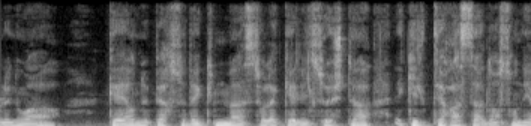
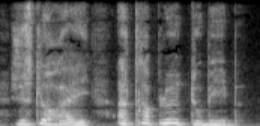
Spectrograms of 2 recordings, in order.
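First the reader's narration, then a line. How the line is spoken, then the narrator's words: Shout. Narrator (French): cria-t-il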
